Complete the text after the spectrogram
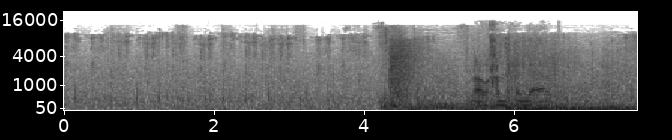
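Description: Heavy armored footsteps clank on stone.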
